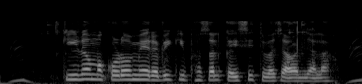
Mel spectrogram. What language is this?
Bhojpuri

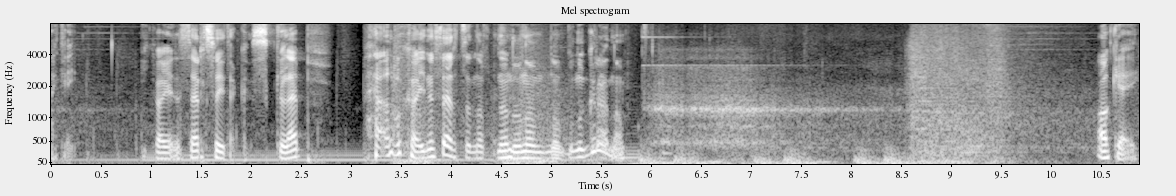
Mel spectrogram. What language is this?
Polish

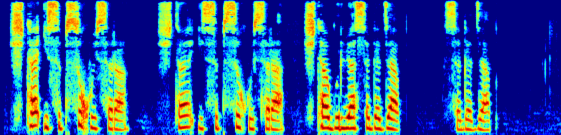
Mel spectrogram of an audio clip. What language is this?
Abkhazian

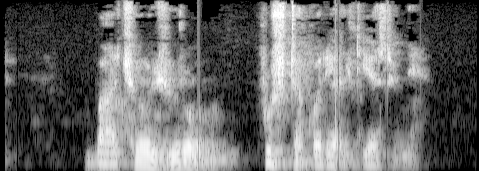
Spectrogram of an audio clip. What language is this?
Khowar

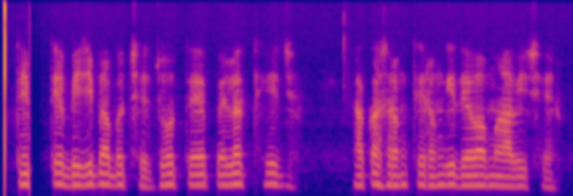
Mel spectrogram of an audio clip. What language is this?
Gujarati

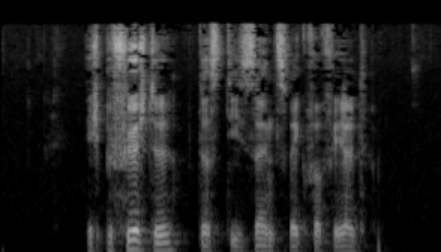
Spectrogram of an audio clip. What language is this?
German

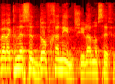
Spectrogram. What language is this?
Hebrew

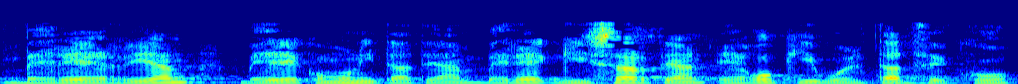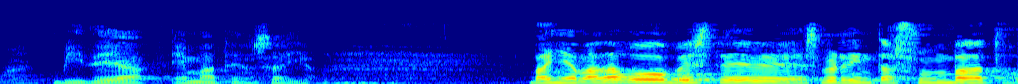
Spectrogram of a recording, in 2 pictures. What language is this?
Basque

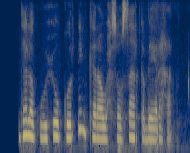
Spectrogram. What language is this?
Somali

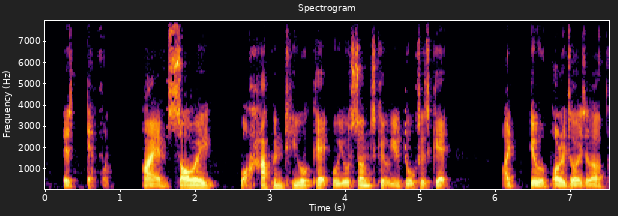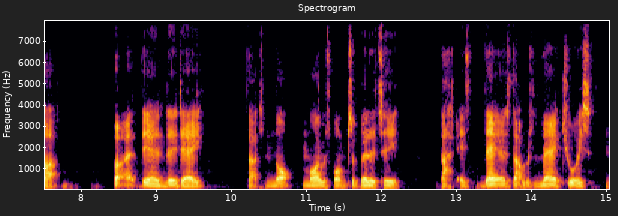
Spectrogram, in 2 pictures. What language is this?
English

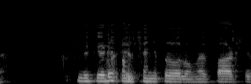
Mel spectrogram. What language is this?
Punjabi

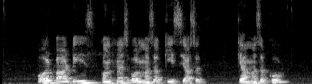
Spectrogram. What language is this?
Urdu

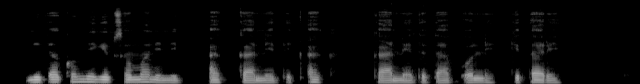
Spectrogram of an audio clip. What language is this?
Kalenjin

